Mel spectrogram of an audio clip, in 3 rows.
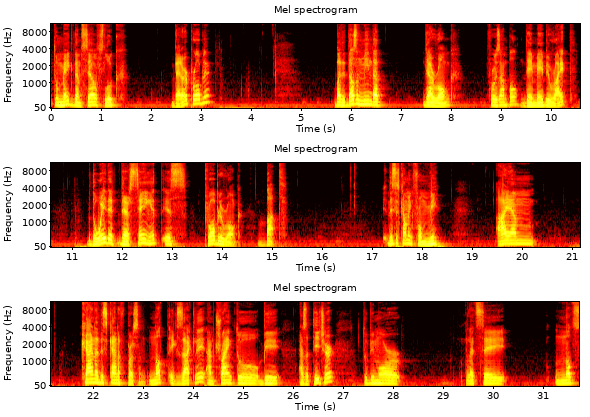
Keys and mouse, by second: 15.0-21.0 right drag, 21.0-31.7 drag.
